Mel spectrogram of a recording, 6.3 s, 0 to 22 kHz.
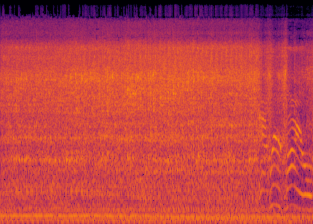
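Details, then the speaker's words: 1952 Allis-Chalmers WD four-cylinder tractor, long parked, converted to 12 volt with 3 ohm coil, needs tune-up: low, lumpy idle with uneven beat about two puffs a second; owner thinks it's only running on three cylinders, not confirmed. "Still think it's only running on three cylinders."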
